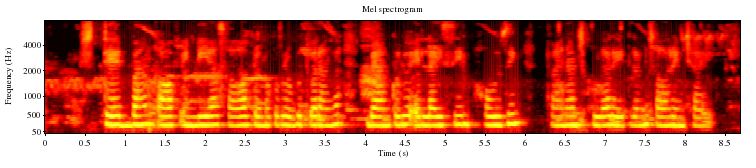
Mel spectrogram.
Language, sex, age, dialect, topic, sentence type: Telugu, female, 18-24, Telangana, banking, statement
